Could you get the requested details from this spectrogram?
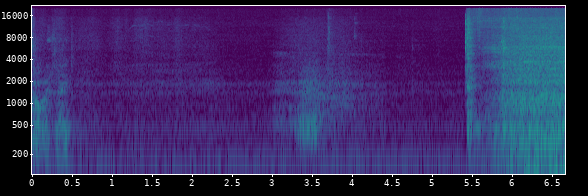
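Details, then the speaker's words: Beckett oil burner that was starting hard at times, after a new nozzle, with good spark, oil pressure and flow: quiet stretch, then a sudden whoosh as the burner lights and settles into a steady, even roar; normal ignition. "seems to be firing that there good spark good oil pressure good oil flow"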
